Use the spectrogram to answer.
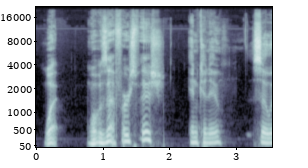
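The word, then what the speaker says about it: inconnu: And I can't tell you exactly how to spell it. It's not spelled like in canoe.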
